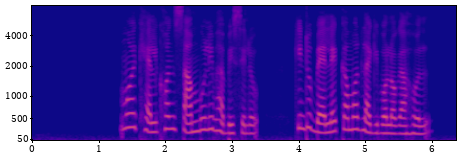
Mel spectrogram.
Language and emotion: Assamese, sad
